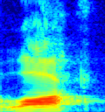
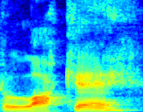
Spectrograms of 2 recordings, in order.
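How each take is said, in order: First: Said in the usual way. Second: Playful mock-French pronunciation, stressed final "ay"; French accent. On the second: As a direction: say "Locke" as if it were French, "lock-AY". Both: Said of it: "French accent".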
